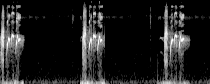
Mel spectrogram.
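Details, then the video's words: Sooty-headed bulbul sound used to lure other birds: three short, bubbly, descending phrases, each under half a second, spaced nearly two seconds apart with silence between. "Suara burung KUTILANG jebakan pemikat"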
